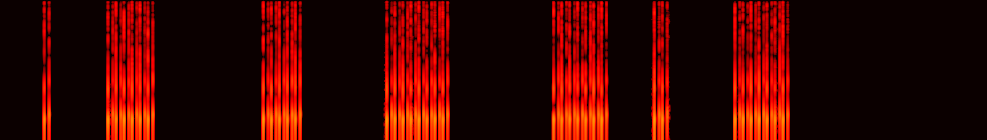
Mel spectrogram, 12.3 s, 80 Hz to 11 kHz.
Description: Pulse dialling, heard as clicks on a phone line, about 10 pulses a second. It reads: 1 6 5 8 7 2 7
